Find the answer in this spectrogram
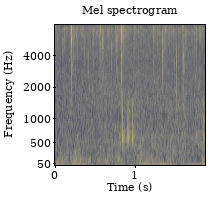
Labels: {"label": "biophony, rattle response", "recorder": "SoundTrap 500"}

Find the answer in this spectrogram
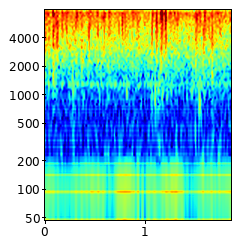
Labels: {"label": "anthrophony, boat engine", "recorder": "SoundTrap 500"}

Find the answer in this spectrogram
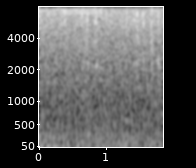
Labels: {"label": "ambient", "recorder": "HydroMoth"}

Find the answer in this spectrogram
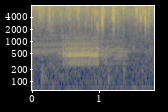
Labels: {"label": "biophony, croak", "recorder": "SoundTrap 500"}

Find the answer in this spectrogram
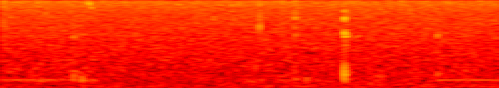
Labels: {"label": "ambient", "recorder": "HydroMoth"}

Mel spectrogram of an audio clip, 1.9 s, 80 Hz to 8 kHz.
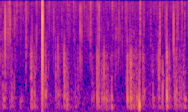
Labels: {"label": "biophony, sea urchins (Echinidae)", "recorder": "SoundTrap 600 or HydroMoth"}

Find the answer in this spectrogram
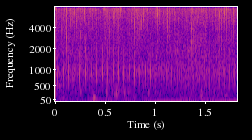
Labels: {"label": "biophony, rattle", "recorder": "SoundTrap 500"}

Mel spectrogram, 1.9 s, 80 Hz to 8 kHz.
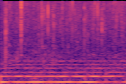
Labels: {"label": "biophony, midshipman", "recorder": "SoundTrap 500"}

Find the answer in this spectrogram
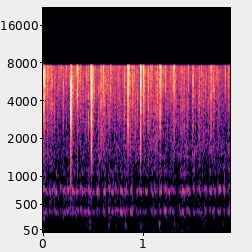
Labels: {"label": "anthrophony, mechanical", "recorder": "SoundTrap 300"}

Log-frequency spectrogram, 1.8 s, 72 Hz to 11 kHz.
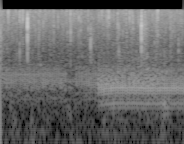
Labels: {"label": "biophony, croak", "recorder": "SoundTrap 500"}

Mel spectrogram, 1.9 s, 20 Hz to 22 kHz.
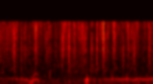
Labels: {"label": "biophony, cascading saw", "recorder": "SoundTrap 600 or HydroMoth"}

